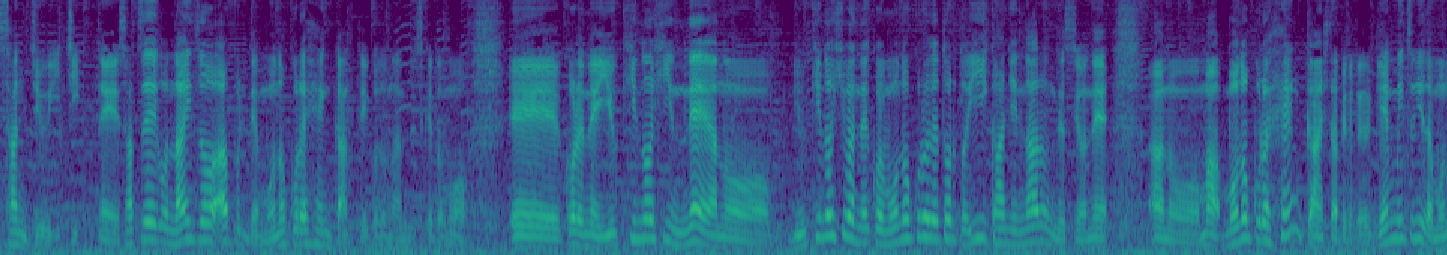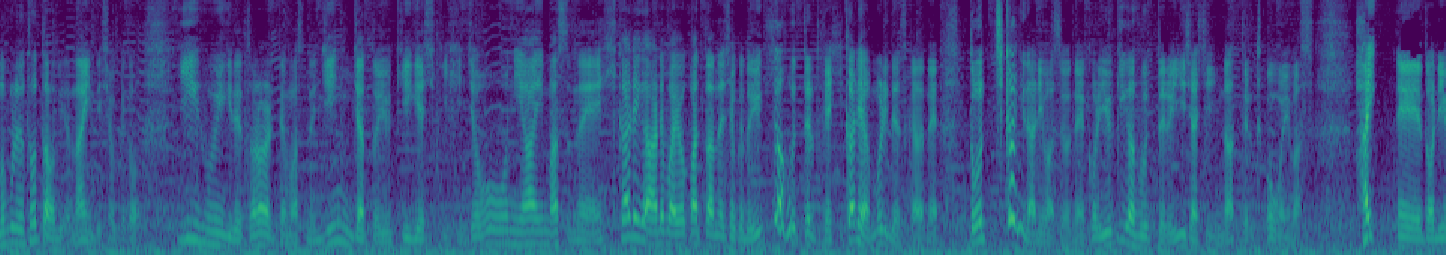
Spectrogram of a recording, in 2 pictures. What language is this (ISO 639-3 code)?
jpn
